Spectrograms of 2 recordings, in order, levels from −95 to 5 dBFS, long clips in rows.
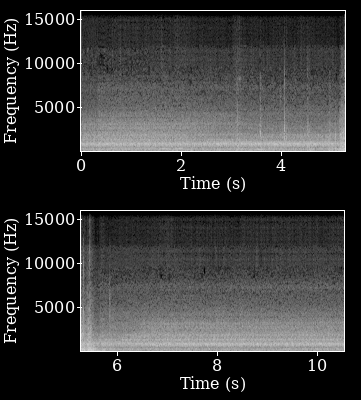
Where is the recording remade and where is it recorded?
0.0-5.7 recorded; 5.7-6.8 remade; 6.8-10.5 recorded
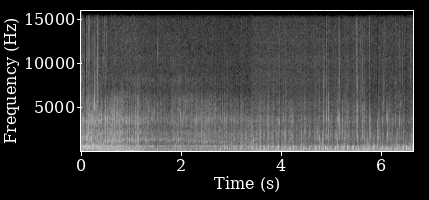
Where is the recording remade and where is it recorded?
0.0-3.4 recorded; 3.4-5.7 remade; 5.7-6.7 recorded

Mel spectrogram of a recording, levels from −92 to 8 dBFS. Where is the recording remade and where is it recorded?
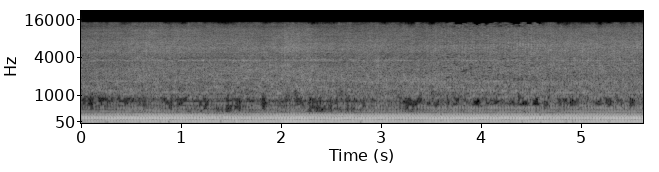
0.0-3.6 remade; 3.6-4.6 recorded; 4.6-5.6 remade

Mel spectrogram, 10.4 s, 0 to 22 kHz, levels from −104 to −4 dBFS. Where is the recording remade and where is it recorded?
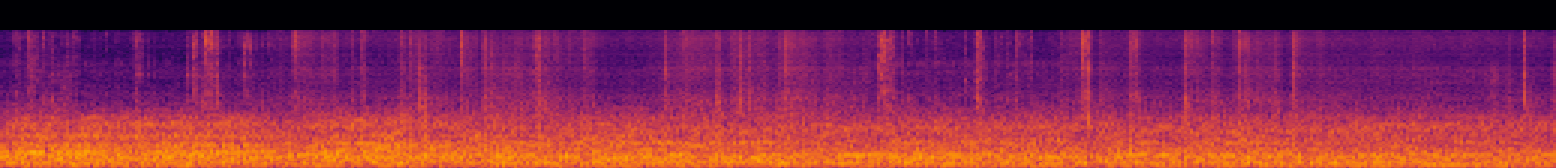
0.0-1.8 recorded; 1.8-5.8 remade; 5.8-7.1 recorded; 7.1-10.4 remade

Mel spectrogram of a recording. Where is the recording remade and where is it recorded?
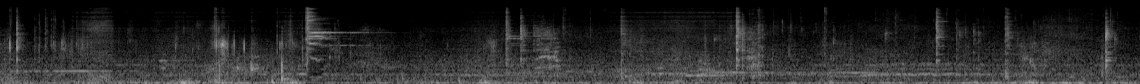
0.0-0.7 recorded; 0.7-3.3 remade; 3.3-4.1 recorded; 4.1-5.1 remade; 5.1-6.1 recorded; 6.1-7.4 remade; 7.4-11.4 recorded

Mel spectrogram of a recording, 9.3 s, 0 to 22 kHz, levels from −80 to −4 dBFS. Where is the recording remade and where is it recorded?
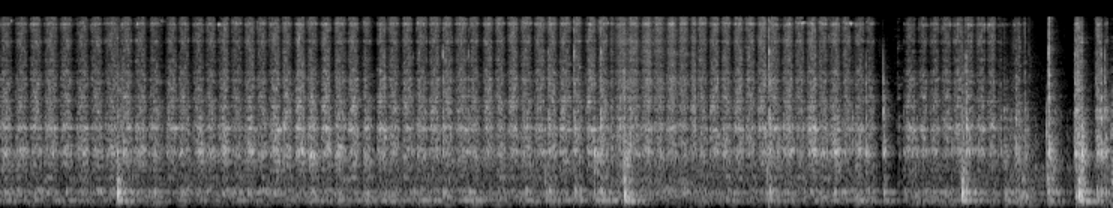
0.0-5.1 recorded; 5.1-5.8 remade; 5.8-9.3 recorded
